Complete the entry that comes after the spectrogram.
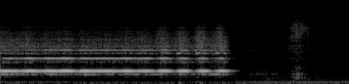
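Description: A woodwind instrument holds a steady, clear E flat for a little over two seconds with a gently wavering tone, then stops, followed by a short breathy puff.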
